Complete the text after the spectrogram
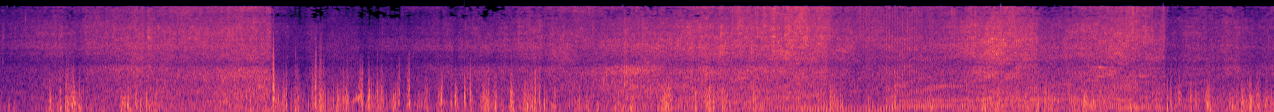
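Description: Motorcycles drone past in a group.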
